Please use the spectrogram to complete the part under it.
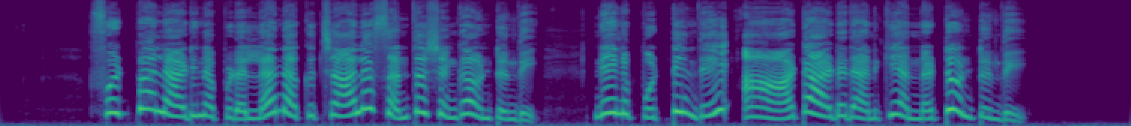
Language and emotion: Telugu, happy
